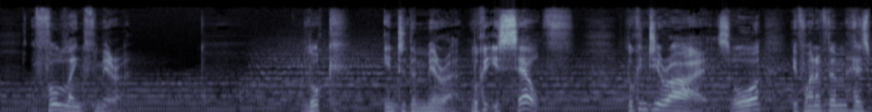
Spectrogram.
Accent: Adelaide, South Australia, Australia; I'm on tour, but the first night was in my hometown of Adelaide. So I'm on tour from the comfort of my own home at the moment.

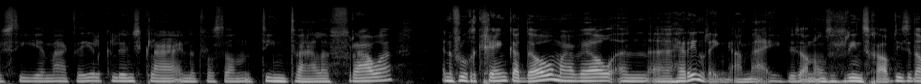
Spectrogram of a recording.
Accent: Urk, Flevoland, Netherlands; born there; also born or lived in United States / Groningen / Amsterdam / Haarlem; now in Bloemendaal, Netherlands; ik ben geboren op Urk, dus daar heb ik vriendschappen.

